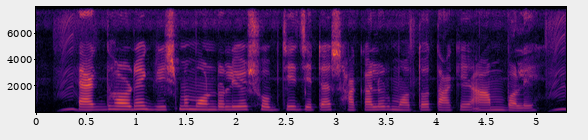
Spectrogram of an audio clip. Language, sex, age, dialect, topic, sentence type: Bengali, female, 18-24, Northern/Varendri, agriculture, statement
